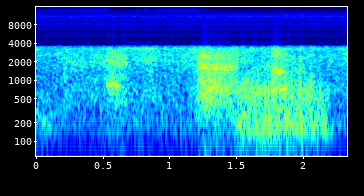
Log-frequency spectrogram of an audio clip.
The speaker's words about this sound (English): I've been hearing barking for a long time. I don't know what's going on.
